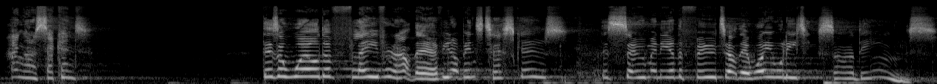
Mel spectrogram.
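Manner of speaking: high-pitched baffled protest; acted incredulity. Visitor challenges a city of sardine eaters, high-pitched incredulity. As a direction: play a visitor who can't believe it. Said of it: "You would come into that city and you say".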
